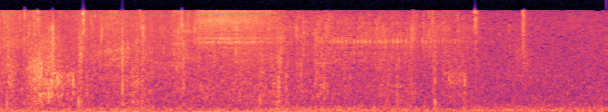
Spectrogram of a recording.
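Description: Boots crunch on dry ground as footsteps.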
